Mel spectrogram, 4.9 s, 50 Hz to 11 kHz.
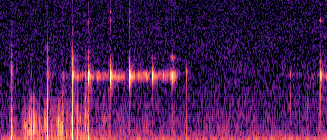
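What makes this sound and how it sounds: A hand-sized hollow carved wooden frog guiro, held in the palm, is scraped along its ridged back and tapped on the body with a wooden stick. Soft raspy scrapes blend with sharp, dry taps that bring out a short hollow tone near 1.7 kHz, ringing steadily through the quick tapping run. The sound then drops to near silence before one last light tap at the end.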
